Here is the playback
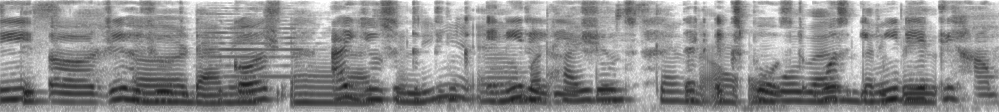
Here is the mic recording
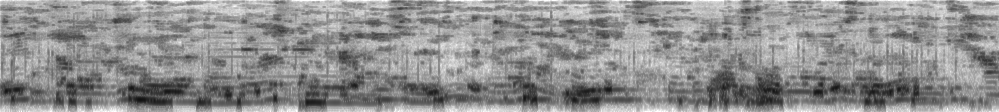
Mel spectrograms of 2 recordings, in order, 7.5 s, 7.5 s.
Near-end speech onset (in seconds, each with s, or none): none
